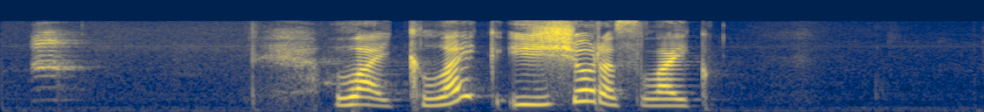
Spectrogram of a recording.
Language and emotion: Russian, positive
